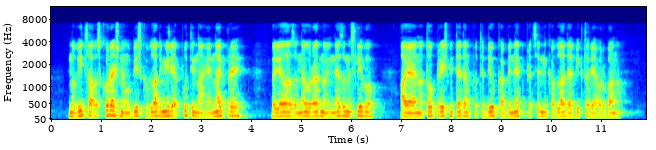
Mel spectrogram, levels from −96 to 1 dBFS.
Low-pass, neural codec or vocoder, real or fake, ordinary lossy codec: 7.2 kHz; none; real; none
